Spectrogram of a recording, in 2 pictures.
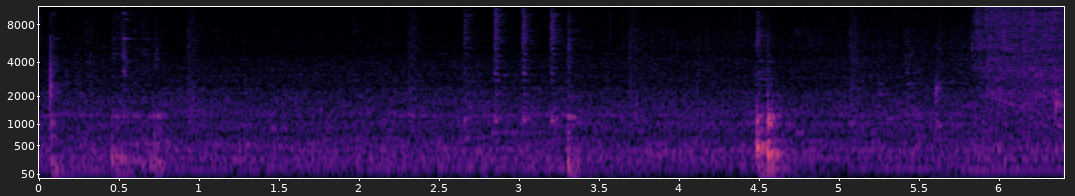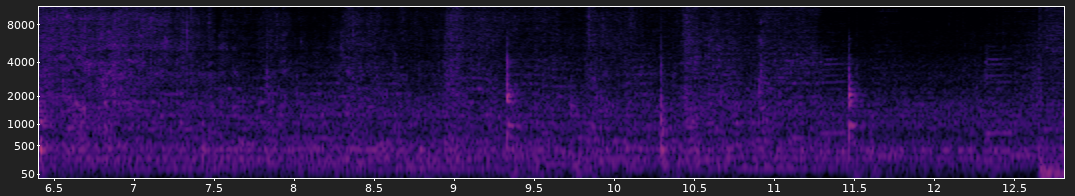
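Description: A stainless steel pot lid is lifted off with a clink, then a wooden spoon stirs thick, simmering chili, scraping and knocking against the pot. There is one sharp knock about four and a half seconds in and a short stretch of sizzling about six seconds in.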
